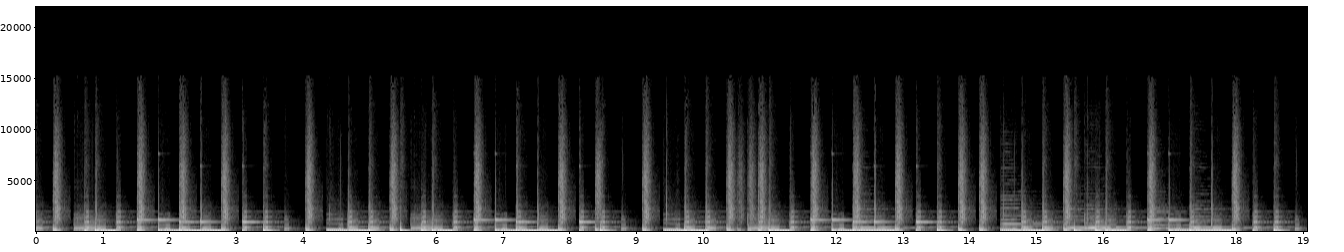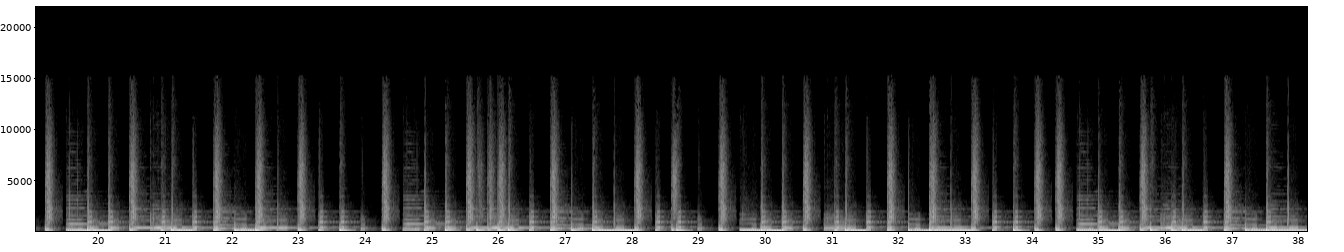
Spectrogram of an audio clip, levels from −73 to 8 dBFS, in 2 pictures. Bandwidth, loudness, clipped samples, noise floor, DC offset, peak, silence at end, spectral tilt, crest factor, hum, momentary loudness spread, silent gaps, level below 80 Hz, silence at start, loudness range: 12 kHz; -16 LUFS; under 0.1%; -31 dBFS; under 0.1%; 0 dBFS; 0 s; -6 dB/octave; 12 dB; none; 9 LU; none; -14 dBFS; 0 s; 2 LU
